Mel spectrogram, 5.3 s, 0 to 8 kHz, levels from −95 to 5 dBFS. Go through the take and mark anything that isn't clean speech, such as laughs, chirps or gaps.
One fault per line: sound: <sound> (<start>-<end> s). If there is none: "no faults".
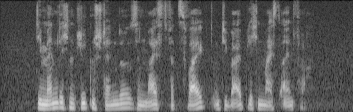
no faults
